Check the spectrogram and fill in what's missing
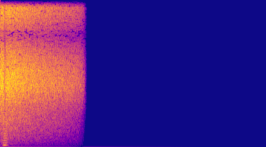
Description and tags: Tonic Noise Burst FX
This is a noise burst sample. It was created using the electronic VST instrument Micro Tonic from Sonic Charge. Ideal for constructing electronic drumloops...
drum, electronic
